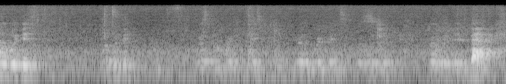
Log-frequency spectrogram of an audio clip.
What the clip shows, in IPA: wɪl wi bi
